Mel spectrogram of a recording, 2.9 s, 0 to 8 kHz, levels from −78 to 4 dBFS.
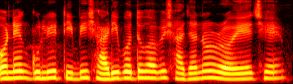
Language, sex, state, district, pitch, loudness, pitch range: Bengali, female, West Bengal, Alipurduar, 225 Hz, -15 LUFS, 205-235 Hz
